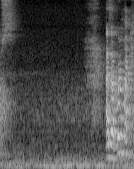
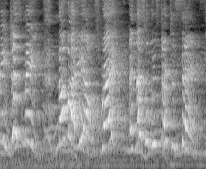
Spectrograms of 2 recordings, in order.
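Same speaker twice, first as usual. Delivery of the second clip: builds louder and higher to a near shout; impassioned rising rant; 5 semitones higher, 6 dB louder than usual. Acted. Mother listing her solo chores, rising to an emotional outcry. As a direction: pour out every burden you carry alone, climbing.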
